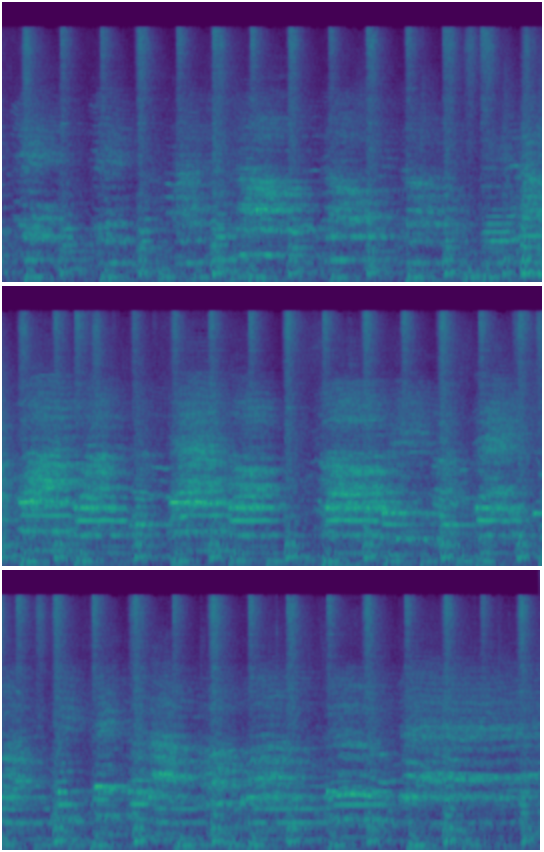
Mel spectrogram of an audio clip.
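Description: A choir of young children singing a song together over a recorded backing track with a steady beat.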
